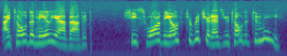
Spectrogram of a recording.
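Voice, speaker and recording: A man's voice: high-pitched, lively intonation, brisk, fairly bright tone, dry recording, pitched above the performer's own voice, rough recording. A man voicing a frightened, pained captive woman who speaks in a trembling whisper.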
